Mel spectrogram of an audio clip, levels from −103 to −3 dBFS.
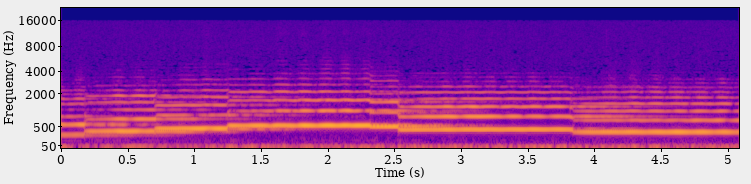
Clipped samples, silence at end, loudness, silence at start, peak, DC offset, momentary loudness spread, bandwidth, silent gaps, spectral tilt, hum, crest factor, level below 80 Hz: under 0.1%; 0 s; -29 LUFS; 0 s; -18 dBFS; 0.1%; 7 LU; 13.5 kHz; none; -5.5 dB/octave; 50 Hz at -65 dBFS; 10 dB; -52 dBFS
